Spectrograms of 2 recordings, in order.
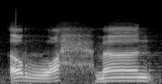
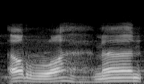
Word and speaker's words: الرحمن: هذا موجود عند الأفارقة مثلا، ويعني هو شائع عند العجم، فبدل أن يقول مثلا الرحمن يقول الرهمان، هكذا ينطق الحاء هاء، أو ينطق الحاء ينطقها خاء.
